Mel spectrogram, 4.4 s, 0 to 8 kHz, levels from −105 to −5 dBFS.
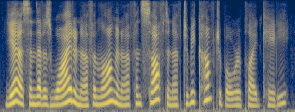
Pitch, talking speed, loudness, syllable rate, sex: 220 Hz, 230 wpm, -18 LUFS, 5.9 syllables/s, female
